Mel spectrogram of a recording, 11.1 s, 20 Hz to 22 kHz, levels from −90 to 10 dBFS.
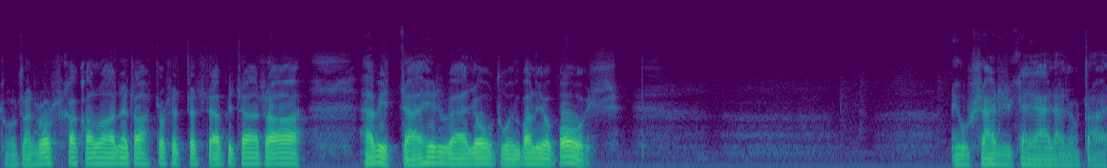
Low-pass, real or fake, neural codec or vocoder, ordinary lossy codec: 19.8 kHz; real; none; none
